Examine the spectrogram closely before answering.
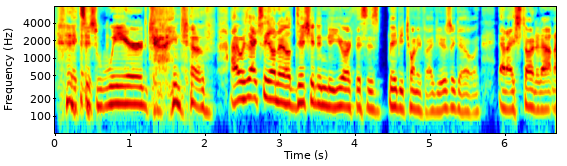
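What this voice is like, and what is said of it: Usual voice. Nothing is said of it.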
